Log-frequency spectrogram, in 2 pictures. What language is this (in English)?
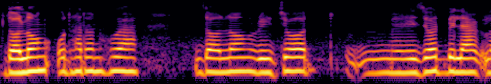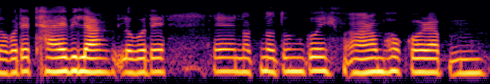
Assamese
